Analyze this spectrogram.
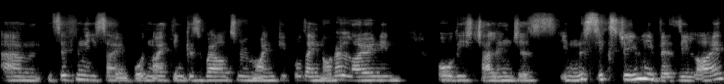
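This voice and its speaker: A woman with a strong South African accent at a fairly quick pace. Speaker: small business founder, graphic designer. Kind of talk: interview podcast.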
